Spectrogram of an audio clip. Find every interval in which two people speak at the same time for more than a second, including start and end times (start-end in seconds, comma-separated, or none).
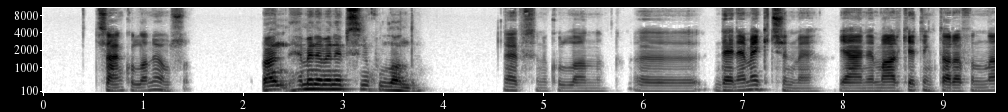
none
